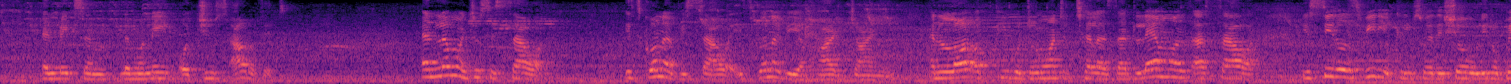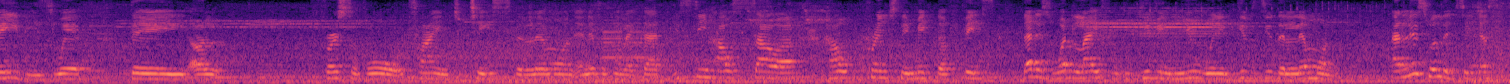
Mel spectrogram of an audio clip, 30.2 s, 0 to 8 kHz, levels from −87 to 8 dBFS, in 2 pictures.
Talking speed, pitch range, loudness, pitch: 185 wpm, 185-225 Hz, -24 LUFS, 200 Hz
